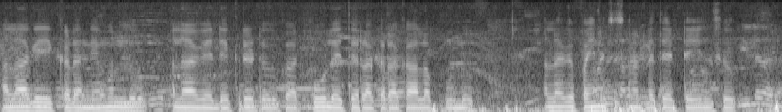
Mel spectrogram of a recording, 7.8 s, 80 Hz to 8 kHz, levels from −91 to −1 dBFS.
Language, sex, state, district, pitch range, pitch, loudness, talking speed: Telugu, male, Andhra Pradesh, Sri Satya Sai, 105-115 Hz, 110 Hz, -17 LUFS, 105 wpm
